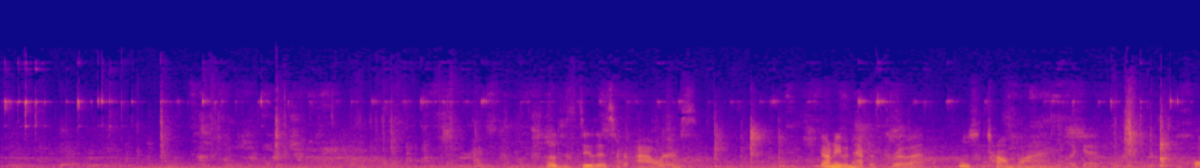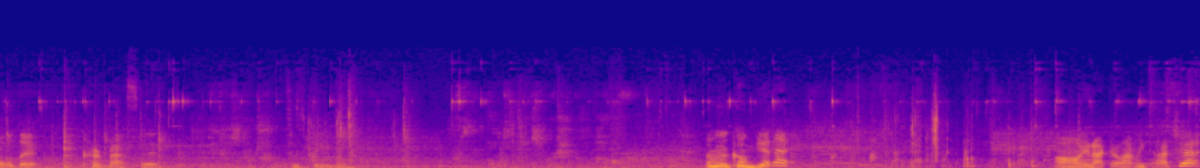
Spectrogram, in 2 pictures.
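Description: A plastic disc scrapes and clatters on carpet as a dog plays with it.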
